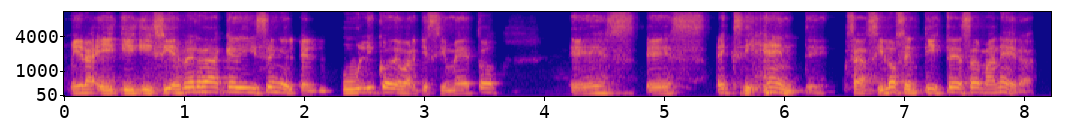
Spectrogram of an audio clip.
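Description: A man hosting an interview podcast, asking questions in a relaxed, conversational way. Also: a little high, moderate pace, slightly rough. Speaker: podcast host.

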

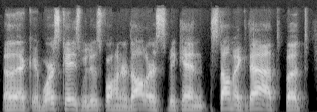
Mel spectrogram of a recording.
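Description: A man's voice: medium pitch, normal speed. German-accented man telling his story. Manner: animated, gestures a lot, frequent restarts. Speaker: guest, land investor. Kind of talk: casual interview storytelling. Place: home studio with screen and map backdrop. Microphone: lapel mic.

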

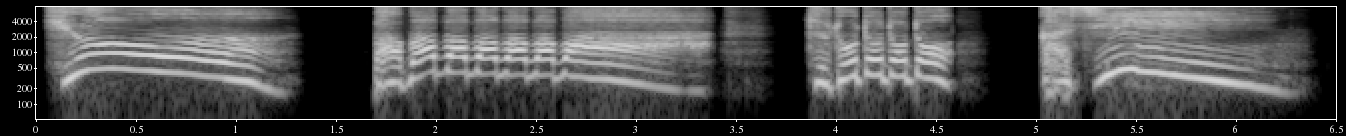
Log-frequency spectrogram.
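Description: A woman voicing a gentle, curious, dreamy young boy space traveler for an anime mobile game, with soft childlike wonder. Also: very high-pitched, sing-song, moderate pace, no room sound, clean studio sound, full character voice. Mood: excited play-acting. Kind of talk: Japanese anime mobile game character voice lines.

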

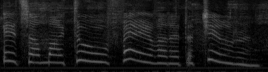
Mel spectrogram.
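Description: A man voicing an excitable, warm-hearted Italian woman who runs a cafe in a children's story, with melodramatic exclamations and an Italian accent. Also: extremely high pitch, slow pace, a little hiss or hum, pitched above the performer's own voice, exaggerated voice. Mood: affectionate. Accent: put-on Italian.

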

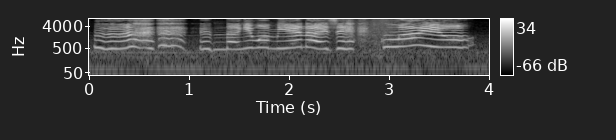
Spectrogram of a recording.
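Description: A woman's voice: very high voice, very slow, full character voice. An actress playing a theatrical, easily frightened young girl with dramatic, boyish phrasing in an anime game. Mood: scared, whiny. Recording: loud game music behind.

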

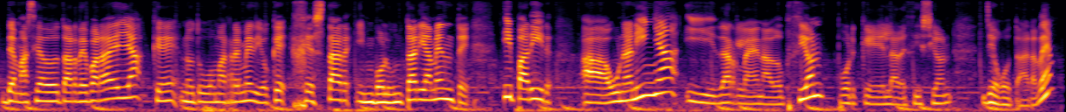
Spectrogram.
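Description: A woman's voice: fairly low pitch, a bit bright. A woman of about forty with a Castilian accent from Spain, co-hosting a podcast and explaining news in a blunt, colloquial way into a close studio mic. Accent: Castilian Spanish from Spain. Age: around 40. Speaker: podcast co-host. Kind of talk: explanatory news commentary, conversational. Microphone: close broadcast mic on an arm.

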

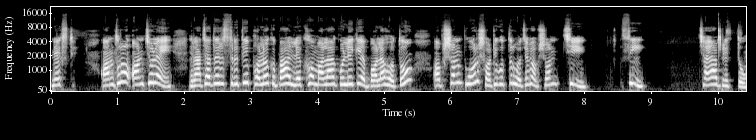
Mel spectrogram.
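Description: A woman's voice: extremely high pitch, normal speed, long pauses, no room sound. A woman teaching as a tutor, reading out exam questions and answers and often checking that listeners follow.

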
